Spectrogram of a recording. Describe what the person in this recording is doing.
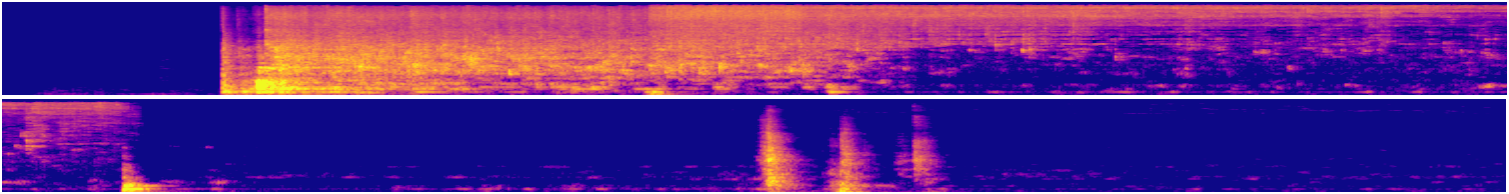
I flushed the toilet and startet washing my hands. Then i opened the bathroom door.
